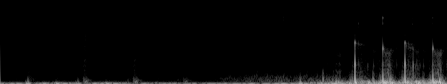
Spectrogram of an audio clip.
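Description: Close-microphone ASMR sounds: soft scattered clicks and light taps, then about three seconds in a quick run of louder crackling strokes with a low rumble, like hands or breath working right at the microphone. A faint whisper may be mixed in.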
